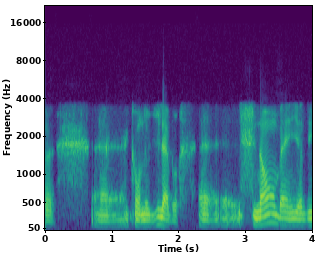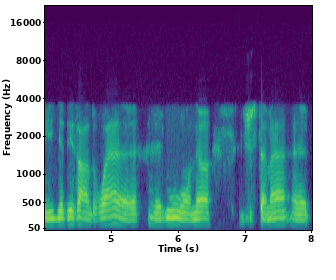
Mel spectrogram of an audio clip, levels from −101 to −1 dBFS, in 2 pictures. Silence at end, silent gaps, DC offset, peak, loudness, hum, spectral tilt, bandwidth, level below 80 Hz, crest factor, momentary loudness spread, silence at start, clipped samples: 0.05 s; none; under 0.1%; -6 dBFS; -23 LUFS; none; -8.5 dB/octave; 3.9 kHz; -76 dBFS; 18 dB; 9 LU; 0 s; under 0.1%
